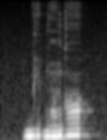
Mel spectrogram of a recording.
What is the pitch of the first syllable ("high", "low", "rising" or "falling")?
low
